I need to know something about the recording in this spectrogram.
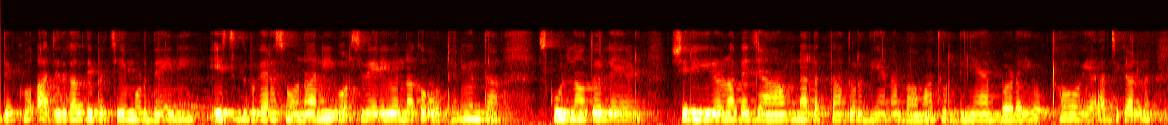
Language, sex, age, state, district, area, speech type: Punjabi, female, 30-45, Punjab, Jalandhar, urban, spontaneous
